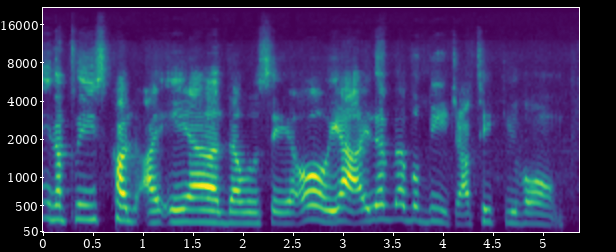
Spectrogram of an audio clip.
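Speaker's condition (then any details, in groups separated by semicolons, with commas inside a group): Mild cerebral palsy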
